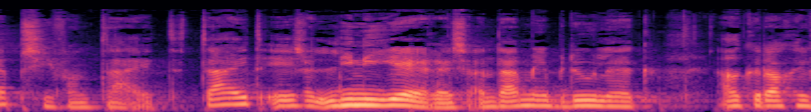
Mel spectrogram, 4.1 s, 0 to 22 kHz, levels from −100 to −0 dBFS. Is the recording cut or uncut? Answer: cut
